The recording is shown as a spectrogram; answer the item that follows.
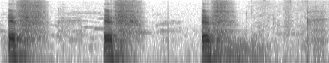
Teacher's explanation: দেখুন আমার দিকে একটু খেয়াল করুন, যেখানে এফ আমার নিচের যে ঠোঁট যেটা, এটা হচ্ছে আমার উপরের দাঁতের সাথে লেগেছে, দুই পাশ থেকে বাতাস বের হয়ে গেছে।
